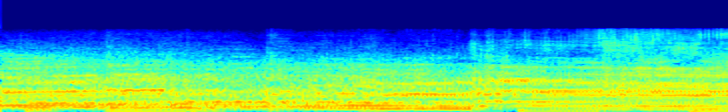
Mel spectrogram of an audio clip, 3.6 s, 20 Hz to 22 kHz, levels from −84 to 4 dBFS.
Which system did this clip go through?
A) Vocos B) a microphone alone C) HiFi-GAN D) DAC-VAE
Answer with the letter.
B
